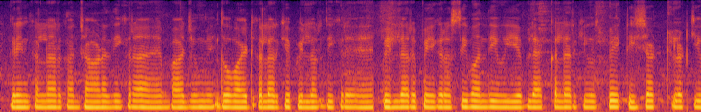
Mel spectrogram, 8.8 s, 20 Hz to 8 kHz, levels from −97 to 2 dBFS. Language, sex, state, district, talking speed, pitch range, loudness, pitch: Hindi, female, Bihar, Jamui, 210 wpm, 155-160 Hz, -14 LUFS, 160 Hz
